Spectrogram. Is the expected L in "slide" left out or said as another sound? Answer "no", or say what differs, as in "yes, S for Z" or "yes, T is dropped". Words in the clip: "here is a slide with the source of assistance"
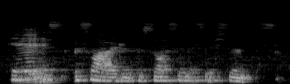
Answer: yes, L is dropped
